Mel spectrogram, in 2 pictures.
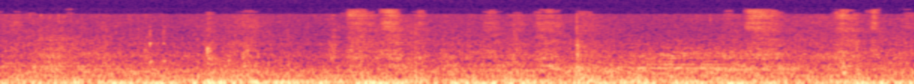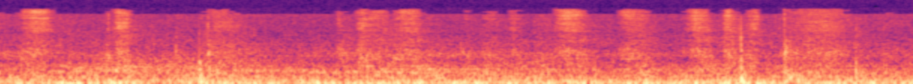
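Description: Faint scratching of a pen writing on paper, in short, irregular strokes as a line of handwriting is written out.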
